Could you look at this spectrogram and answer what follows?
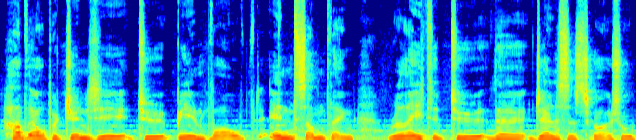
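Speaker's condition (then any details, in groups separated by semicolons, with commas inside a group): Motor neurone disease; progressive gradual decline, about a year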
